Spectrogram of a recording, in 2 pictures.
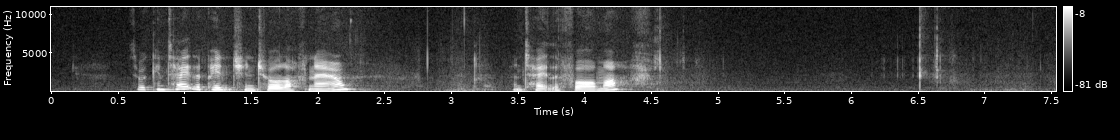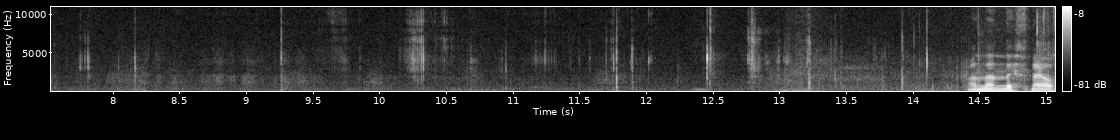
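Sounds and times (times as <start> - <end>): clicks and crinkles of nail form: 4.4 - 4.9, 6.2 - 8.4, 9.0 - 14.7.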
